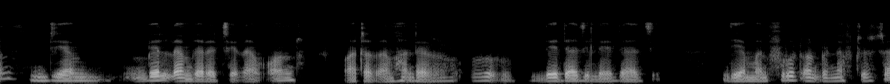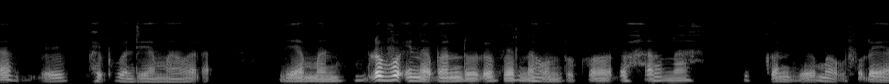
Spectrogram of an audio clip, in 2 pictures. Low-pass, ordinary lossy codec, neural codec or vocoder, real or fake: 7.2 kHz; MP3, 64 kbps; none; real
